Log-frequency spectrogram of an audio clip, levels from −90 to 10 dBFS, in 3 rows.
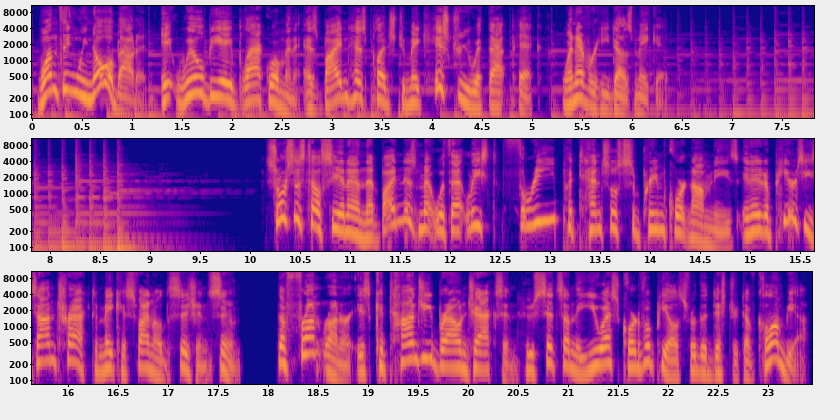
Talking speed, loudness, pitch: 185 wpm, -20 LUFS, 175 Hz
